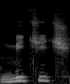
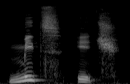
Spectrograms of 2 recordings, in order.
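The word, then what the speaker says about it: Micić: lot of times soon it's MIT not meich not mik or whatever it may occur to you mits each MIT MIT or you can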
